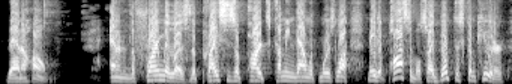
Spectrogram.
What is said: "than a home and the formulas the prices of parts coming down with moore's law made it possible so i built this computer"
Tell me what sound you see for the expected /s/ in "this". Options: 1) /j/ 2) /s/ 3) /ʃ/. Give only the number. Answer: 2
